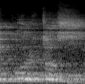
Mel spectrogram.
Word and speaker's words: cultus: I have that where Ça vient de à latin on dit cultus, parce que quand c'est U, à latin on prononce ça U.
